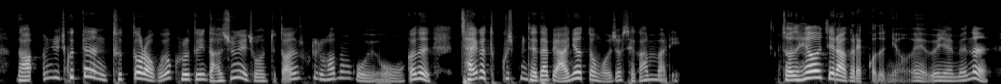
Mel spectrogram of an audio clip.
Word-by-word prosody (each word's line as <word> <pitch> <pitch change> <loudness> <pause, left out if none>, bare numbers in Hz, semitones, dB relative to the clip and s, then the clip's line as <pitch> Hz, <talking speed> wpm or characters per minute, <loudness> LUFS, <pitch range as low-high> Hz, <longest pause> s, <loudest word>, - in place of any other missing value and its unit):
나 190 -2 +2
인제 305 +2 -6
그때는 335 - 0
듣더라고요. 240 - +2
그러더니 235 -2 0
나중에 245 - -1
저한테 165 -3 -6
딴 260 - -1
소리를 285 -8 -8
하는 285 +4 -5
거예요. 140 - -7
그러니까는 245 +7 +3 0.3
자기가 255 +6 +5
듣고 275 - -10
싶은 275 0 -8
대답이 210 0 +2
아니었던 260 - +2
거죠 135 +8 -6
제가 165 +1 -5
한 210 - -3
말이. 215 -1 -7 1.0
저는 205 -1 +4
헤어지라 300 +1 +7
그랬거든요. - - -6
예. 165 -3 -4
왜냐하면은 180 - -1
235 Hz, 435 characters per minute, -22 LUFS, 185-280 Hz, 1.0 s, 헤어지라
